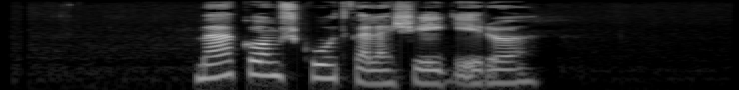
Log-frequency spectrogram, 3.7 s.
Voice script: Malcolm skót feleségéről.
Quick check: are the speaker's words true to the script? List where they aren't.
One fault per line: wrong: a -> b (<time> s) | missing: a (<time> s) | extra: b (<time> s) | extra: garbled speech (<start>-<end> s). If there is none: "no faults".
no faults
